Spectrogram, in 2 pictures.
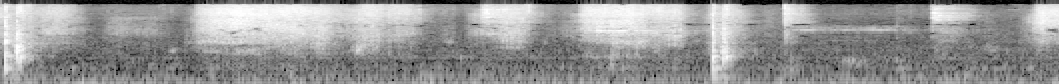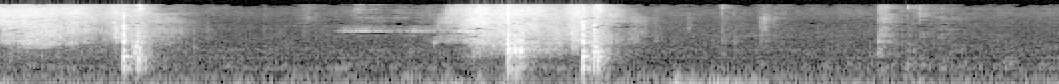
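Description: Hand squeezing and rubbing crumbly flour, gram-flour and semolina dough against the bowl while kneading it, in rasping strokes about a second long, with a few sharp clicks in between. The dough is still dry and crumbly, with water being worked in a little at a time.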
